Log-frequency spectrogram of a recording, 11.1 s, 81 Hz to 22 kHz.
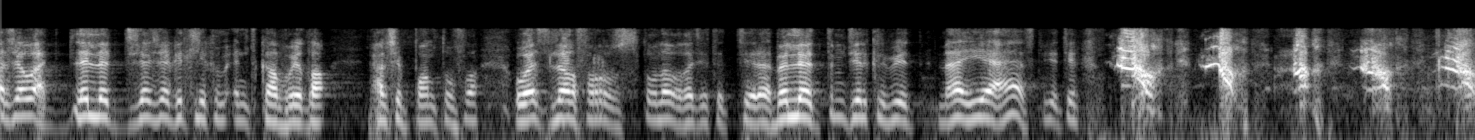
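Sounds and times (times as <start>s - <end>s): man imitating dog yelps: 8.3s - 11.0s.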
